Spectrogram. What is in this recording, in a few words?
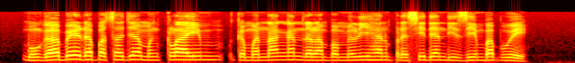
news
